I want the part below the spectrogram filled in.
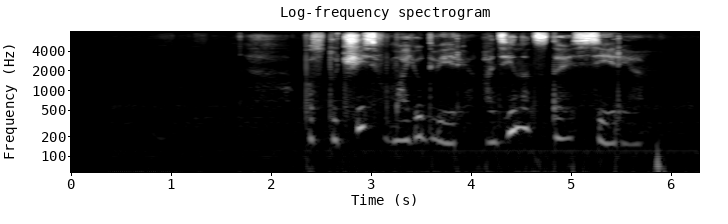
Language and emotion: Russian, neutral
